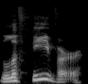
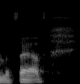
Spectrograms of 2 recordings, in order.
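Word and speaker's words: Lefebvre: but but he like my last name's pronounced lef fever, which makes no sense because it's an Americanization of Lef or or Lefav.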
